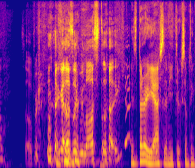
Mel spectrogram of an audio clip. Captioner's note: laughs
